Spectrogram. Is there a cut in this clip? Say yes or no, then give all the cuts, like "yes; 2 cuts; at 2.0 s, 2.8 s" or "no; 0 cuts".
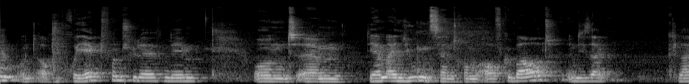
no; 0 cuts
